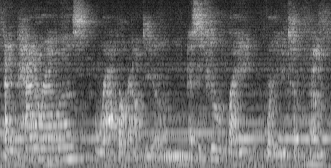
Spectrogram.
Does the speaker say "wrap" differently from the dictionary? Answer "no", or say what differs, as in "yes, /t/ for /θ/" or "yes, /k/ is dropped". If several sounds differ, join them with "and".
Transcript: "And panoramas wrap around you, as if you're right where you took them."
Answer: no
